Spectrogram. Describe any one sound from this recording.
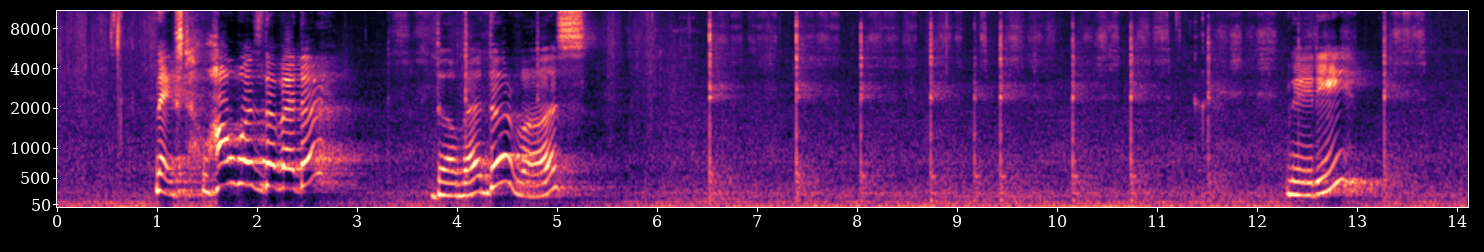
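A woman speaks calmly in short phrases.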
